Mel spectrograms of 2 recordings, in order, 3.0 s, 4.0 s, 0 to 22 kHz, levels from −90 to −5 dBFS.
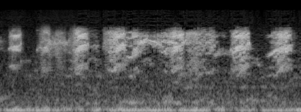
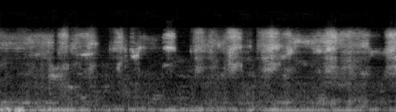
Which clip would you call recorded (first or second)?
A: first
